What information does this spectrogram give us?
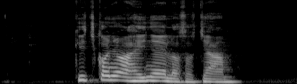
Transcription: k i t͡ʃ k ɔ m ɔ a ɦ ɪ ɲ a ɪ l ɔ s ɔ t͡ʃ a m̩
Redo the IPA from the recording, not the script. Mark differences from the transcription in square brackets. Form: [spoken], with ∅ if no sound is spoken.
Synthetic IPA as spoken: k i t͡ʃ k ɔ [ɲ] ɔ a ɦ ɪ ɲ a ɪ l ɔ s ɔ t͡ʃ a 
